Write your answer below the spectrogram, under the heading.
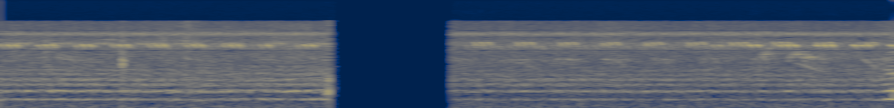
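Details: Bees busily foraging for nectar give a steady, low droning buzz with rich overtones, broken by a brief silence.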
